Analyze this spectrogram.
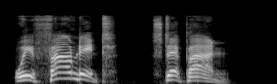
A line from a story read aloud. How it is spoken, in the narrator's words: he shouted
